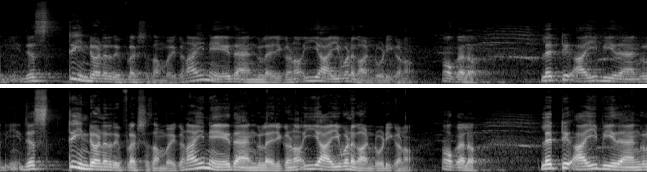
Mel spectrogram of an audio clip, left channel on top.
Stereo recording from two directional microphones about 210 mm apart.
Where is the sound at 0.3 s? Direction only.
50° right (ahead or behind).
